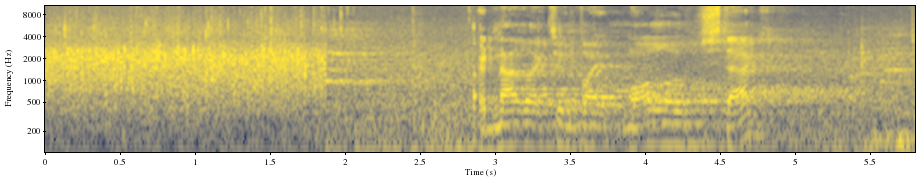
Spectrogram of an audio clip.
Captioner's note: applause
